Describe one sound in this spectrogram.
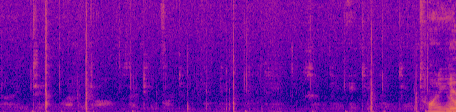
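Fingertips tap lightly on a board.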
